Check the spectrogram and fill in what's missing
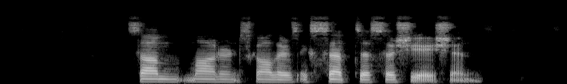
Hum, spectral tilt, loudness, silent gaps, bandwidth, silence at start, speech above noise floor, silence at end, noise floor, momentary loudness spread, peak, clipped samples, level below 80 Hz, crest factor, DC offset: none; -3 dB/octave; -20 LUFS; none; 10.5 kHz; 1.3 s; 55 dB; 0.85 s; -76 dBFS; 9 LU; -2 dBFS; under 0.1%; -68 dBFS; 20 dB; under 0.1%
